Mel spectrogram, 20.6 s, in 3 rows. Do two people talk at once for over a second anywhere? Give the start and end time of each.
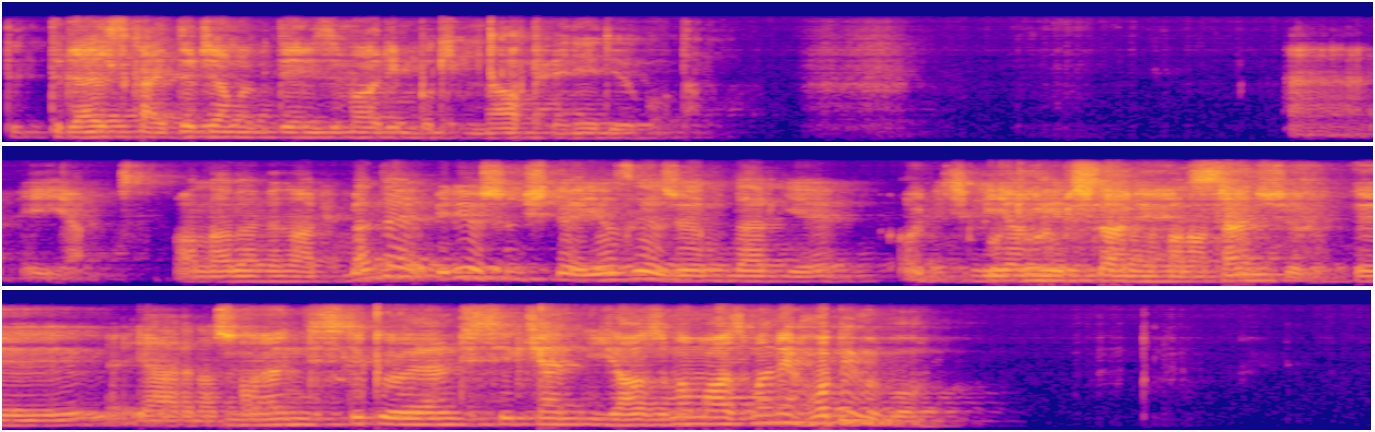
11.9-13.2

